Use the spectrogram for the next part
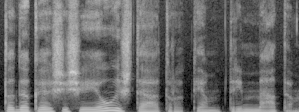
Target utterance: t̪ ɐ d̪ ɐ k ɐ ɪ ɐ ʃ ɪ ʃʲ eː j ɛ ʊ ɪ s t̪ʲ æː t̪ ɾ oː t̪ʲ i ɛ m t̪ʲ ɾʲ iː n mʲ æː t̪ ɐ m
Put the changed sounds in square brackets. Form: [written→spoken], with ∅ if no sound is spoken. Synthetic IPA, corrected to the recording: t̪ ɐ d̪ ɐ k ɐ ɪ ɐ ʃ ɪ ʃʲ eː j ɛ ʊ ɪ [s→ʃ] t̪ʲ æː t̪ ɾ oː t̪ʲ i ɛ m t̪ʲ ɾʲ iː [n→m] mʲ æː t̪ ɐ m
